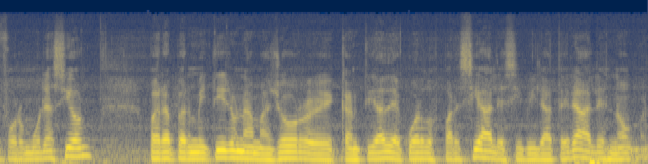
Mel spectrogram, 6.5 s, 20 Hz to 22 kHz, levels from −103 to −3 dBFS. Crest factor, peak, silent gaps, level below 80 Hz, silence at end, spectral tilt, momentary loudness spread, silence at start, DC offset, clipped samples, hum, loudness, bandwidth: 12 dB; 0 dBFS; none; -26 dBFS; 0 s; -8.5 dB/octave; 7 LU; 0 s; under 0.1%; under 0.1%; none; -13 LUFS; 11 kHz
